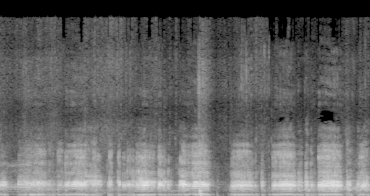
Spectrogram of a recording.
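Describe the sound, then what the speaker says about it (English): A flock of farm ducks quacks loudly and close by in rapid repeated bursts, the calls overlapping with only brief gaps. "I don't know if you can hear me over the ducks"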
